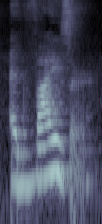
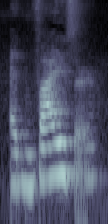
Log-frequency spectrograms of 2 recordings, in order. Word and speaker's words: advisor: biology and we have advisor with stress on the second syllable advisor advisor and this is a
